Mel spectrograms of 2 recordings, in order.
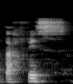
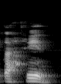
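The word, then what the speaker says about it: تحفيظ: Sama seperti kalian tulisannya tahfiz, itu bacanya bukan tahfiz tapi tahfidz, karena itu bukan za tapi dho, huruf dho. Tahfidz ya. Jadi salah kalau orang bilang tahfiz, yang betul adalah tahfidz ya.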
